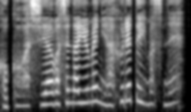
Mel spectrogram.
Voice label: level up, ja; cookie run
